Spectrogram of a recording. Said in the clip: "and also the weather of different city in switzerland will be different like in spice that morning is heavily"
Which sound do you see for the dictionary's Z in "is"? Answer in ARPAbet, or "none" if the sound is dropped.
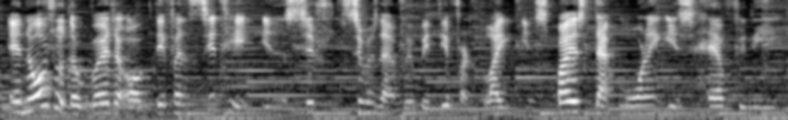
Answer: S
